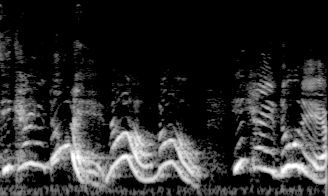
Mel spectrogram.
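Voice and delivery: high-pitched, insistent protest; squeaky, mock-outraged refusal; indignant denial. Acting out indignant disbelief about search.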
